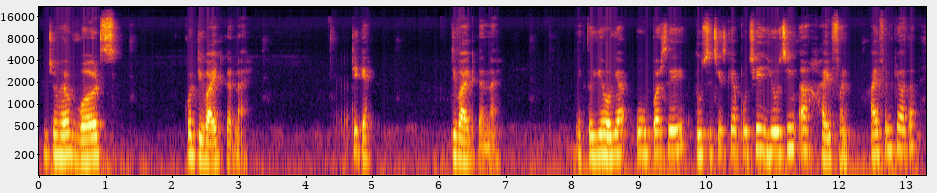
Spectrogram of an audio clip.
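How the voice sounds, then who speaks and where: Woman tutor, slow unhurried explaining, mellow tone, faint background hiss. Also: mid-range voice. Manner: explains slowly, mixing Hindi with English read-outs, many fillers. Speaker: exam tutor. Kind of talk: informal exam-prep lesson.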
